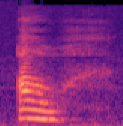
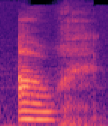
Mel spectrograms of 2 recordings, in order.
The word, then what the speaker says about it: auch: Si CH est venu après A, O ou AO, il se prononce comme auch, auch, auch, auch, c'est aussi.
